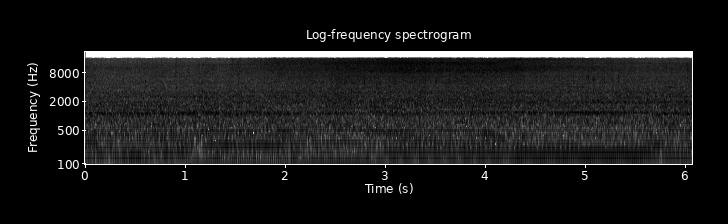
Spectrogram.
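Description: Diesel engine of a telehandler working hard at steady high revs, its pitch stepping up slightly early on and then holding, as it pushes up a heap of dried maize grain.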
